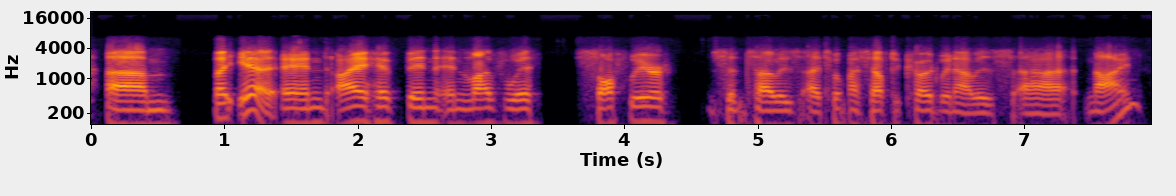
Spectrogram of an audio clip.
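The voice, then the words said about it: New Zealand accent. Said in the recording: “Wellington, New Zealand, which is also where my accent is from. It's not from sort of morning drinking”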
